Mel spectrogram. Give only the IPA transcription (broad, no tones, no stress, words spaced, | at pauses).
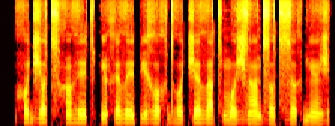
hʌd͡ʒɐt͡s hɐ̃ɦet͡s pʲɐ̃xɛðe pʲɛɣʌx dʱʌt͡ʃɛ ðat͡smʌʒ zãd͡zʌt͡s zɜxbʲɛ̃ʒ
